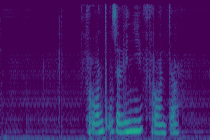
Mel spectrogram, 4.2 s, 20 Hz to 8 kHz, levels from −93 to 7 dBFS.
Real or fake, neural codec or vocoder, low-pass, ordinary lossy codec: fake; codec, 16 kHz in and 24 kHz out, 0.6 kbps, FireRedTTS-2 codec; 7.2 kHz; none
